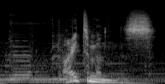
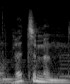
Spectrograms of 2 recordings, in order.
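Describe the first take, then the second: First: It is said with a North American pronunciation. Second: It is said with a British pronunciation. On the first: The speaker calls it wrong. "I shouldn't be saying that. It's my wife beating North Americanisms into me" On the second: The speaker calls it right. "Or vitamins, sorry. I'm British"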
